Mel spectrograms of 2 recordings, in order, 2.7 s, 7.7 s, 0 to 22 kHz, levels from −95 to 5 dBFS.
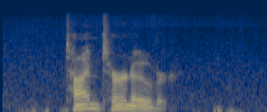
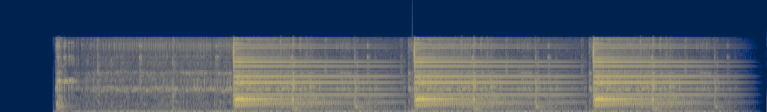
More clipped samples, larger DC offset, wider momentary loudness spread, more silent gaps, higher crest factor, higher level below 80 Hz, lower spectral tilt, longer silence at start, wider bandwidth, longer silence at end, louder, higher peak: neither; second, under 0.1% vs 0.8%; about the same, 16 LU vs 17 LU; neither; about the same, 20 dB vs 22 dB; second, -60 dBFS vs -44 dBFS; first, -6.5 dB/octave vs -0.5 dB/octave; about the same, 0.45 s vs 0.5 s; first, 13 kHz vs 5.6 kHz; first, 0.35 s vs 0 s; second, -29 LUFS vs -21 LUFS; second, -14 dBFS vs 0 dBFS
